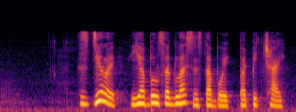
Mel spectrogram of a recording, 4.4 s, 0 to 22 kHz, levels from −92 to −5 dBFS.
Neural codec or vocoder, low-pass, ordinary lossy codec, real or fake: none; none; none; real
